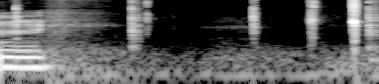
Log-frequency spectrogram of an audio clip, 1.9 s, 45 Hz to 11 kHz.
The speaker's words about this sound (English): I'm going to put 60 seconds on this big bad clock starting now.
